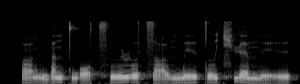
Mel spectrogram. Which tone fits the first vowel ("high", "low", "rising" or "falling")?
low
